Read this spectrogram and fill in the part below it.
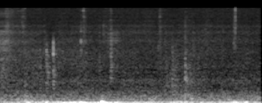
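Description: Paper rustles as a man handles documents.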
